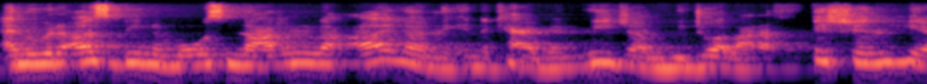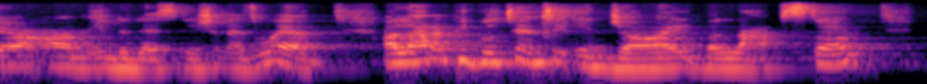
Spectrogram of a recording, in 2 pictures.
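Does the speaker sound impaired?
No.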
